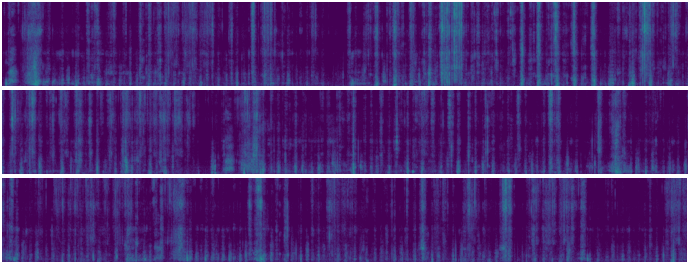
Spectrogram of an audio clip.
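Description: Close-miked eating sounds: wet chewing and lip smacking as handfuls of rice are pushed into the mouth by hand. It is a dense run of small clicks and smacks, broken by short pauses twice.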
